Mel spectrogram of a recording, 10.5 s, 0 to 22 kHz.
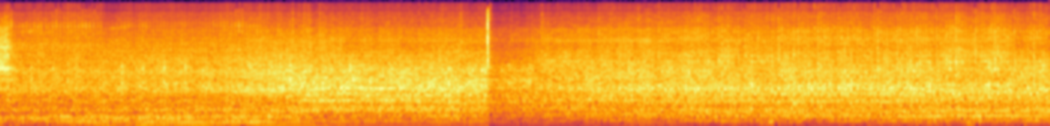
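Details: Abandoned 1995 Dodge Cummins 12-valve P-pump diesel running after the fuel solenoid was pulled up and air worked out of the lines. Even diesel clatter at a steady idle, about four pulses a second, holding speed without stumbling; healthy idle.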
